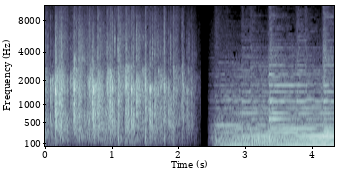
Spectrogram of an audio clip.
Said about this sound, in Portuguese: Você pode aplaudir o Senhor nessa manhã.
